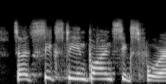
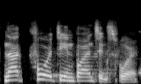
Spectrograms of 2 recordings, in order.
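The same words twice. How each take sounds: First: Sixteen said slow and firm; "sixteen" stretched out and leaned on, slower pace; correcting the number. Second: Said in the usual way. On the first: Shown as a demonstration. Host corrects his own wrong distance, stressing "sixteen". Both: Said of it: "me say fourteen because it's a mistake".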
